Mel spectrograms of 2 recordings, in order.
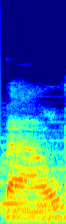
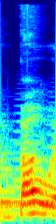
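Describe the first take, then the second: First: The vowel rhymes with the word cow. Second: The vowel rhymes with the word go. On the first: It means the front of a ship. "the word bow on a ship" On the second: It means the weapon used with arrows. "like a bow and arrow"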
